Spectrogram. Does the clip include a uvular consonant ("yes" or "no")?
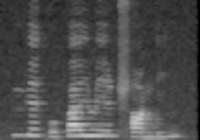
no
